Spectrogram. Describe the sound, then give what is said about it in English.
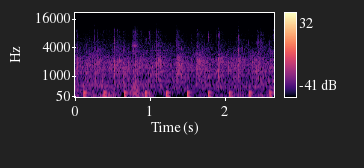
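An audience applauds the King of Kings as an offering to the Lord, in a steady, rhythmic beat, many hands clapping together with a dull low thump on each pulse, loud and continuous with no voices heard. “Let's give him applause, a cloud offering to the Lord, a fuerte, King of Kings.”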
